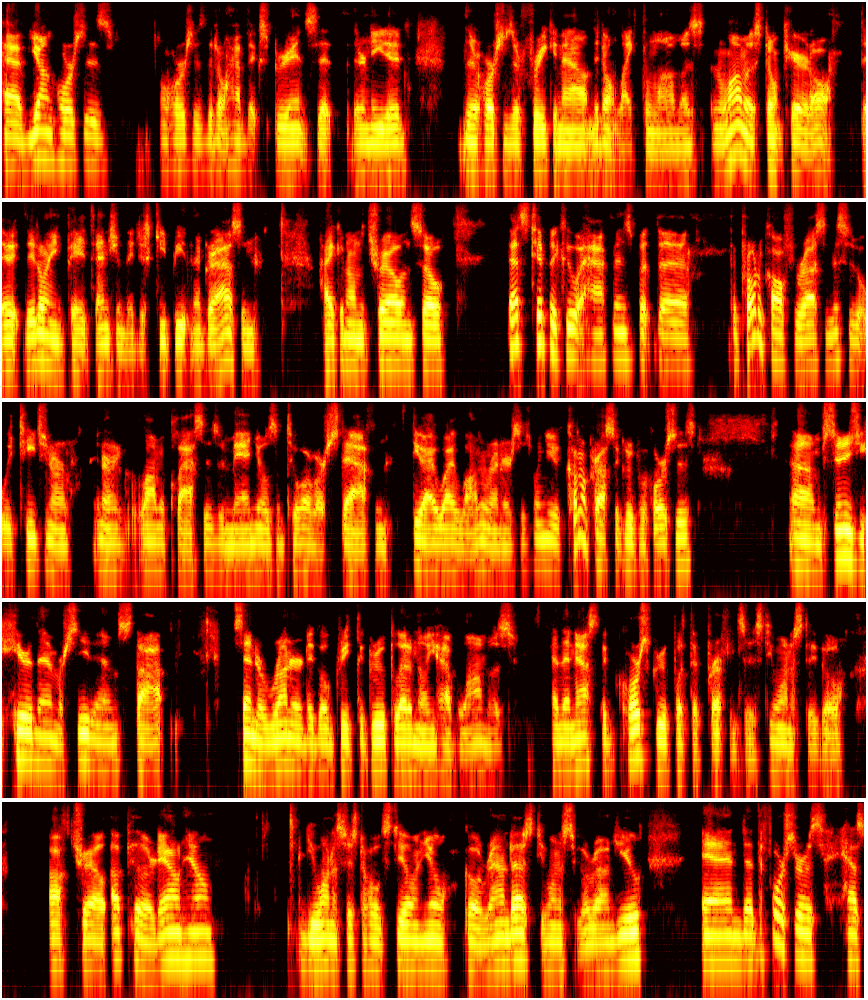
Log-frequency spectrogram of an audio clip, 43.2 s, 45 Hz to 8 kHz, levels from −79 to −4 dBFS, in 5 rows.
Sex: male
